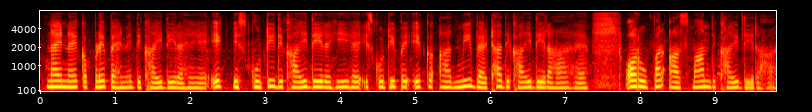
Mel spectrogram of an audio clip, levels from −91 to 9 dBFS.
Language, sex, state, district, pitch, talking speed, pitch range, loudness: Hindi, female, Bihar, Muzaffarpur, 205 Hz, 185 wpm, 195-215 Hz, -21 LUFS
